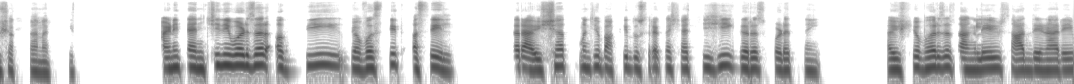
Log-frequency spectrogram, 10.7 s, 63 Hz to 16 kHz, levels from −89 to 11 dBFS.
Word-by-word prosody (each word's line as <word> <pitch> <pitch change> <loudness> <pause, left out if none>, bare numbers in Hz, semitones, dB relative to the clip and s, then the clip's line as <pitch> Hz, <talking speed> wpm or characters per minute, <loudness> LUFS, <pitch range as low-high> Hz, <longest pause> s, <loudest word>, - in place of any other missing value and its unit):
शकता, 150 0 -5
नक्कीच. 135 0 -7 0.9
आणि 180 +2 +4
त्यांची 190 +2 +2
निवड 220 0 +7
जर 220 +1 +5
अगदी 215 +7 -1
व्यवस्थित 180 +6 +1 0.2
असेल, 180 -2 +1 0.6
तर 195 - +1
आयुष्यात 175 +4 +3
म्हणजे 195 +1 -1
बाकी 185 -1 -4
दुसऱ्या 180 -3 -5
कशाचीही 185 +3 -2
गरज 175 -1 +2
पडत 165 -1 -1
नाही. 155 -2 -5 0.7
आयुष्यभर 180 +3 +2
जर 195 +1 +1
चांगले, 175 +1 +2
साथ 160 -2 -1
देणारे 160 0 0
180 Hz, 130 wpm, -25 LUFS, 160-195 Hz, 0.9 s, निवड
